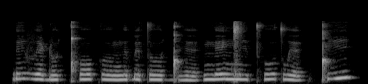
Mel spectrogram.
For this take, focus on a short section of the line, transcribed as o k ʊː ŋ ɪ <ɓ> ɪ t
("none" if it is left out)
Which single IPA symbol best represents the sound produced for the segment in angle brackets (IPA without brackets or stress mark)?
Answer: ɓ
